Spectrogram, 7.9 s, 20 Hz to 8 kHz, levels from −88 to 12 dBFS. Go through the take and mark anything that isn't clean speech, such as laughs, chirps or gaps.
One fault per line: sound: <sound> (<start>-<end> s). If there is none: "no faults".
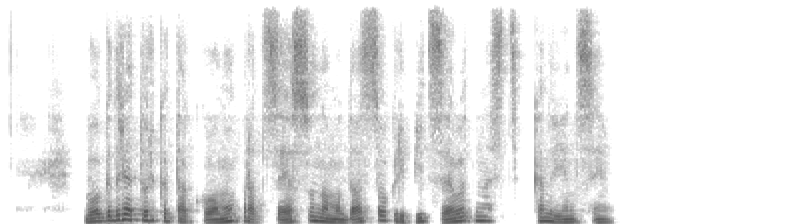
no faults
